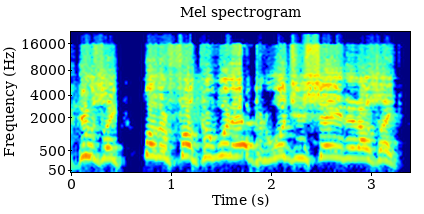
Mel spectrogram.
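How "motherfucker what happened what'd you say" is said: imitating a friend's outrage, pitched higher; mock outraged friend. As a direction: act out a mock outburst, higher. Retold text from angry friend.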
